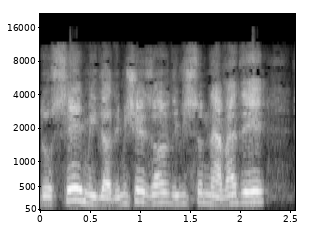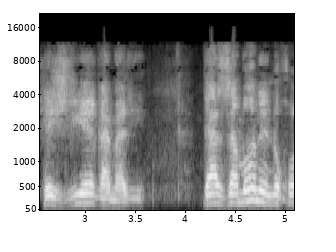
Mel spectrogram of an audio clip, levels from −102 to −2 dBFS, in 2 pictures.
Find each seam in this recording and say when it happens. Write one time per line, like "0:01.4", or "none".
none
